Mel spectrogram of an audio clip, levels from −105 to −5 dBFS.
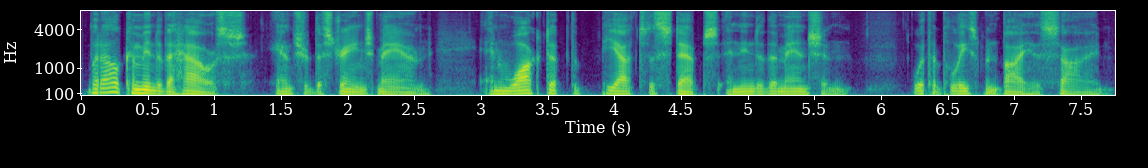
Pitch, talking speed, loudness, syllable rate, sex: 95 Hz, 200 wpm, -20 LUFS, 6.0 syllables/s, male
